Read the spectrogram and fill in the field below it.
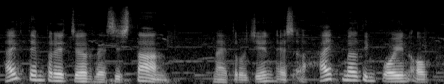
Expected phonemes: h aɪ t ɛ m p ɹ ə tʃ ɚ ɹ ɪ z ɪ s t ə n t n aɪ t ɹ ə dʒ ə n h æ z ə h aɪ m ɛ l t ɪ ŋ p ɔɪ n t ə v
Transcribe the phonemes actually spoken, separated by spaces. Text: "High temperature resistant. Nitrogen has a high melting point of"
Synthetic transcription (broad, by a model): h aɪ t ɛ m p ɹ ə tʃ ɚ ɹ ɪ s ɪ s t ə n n aɪ t ɹ ə dʒ ə n h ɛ s ə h aɪ m ɛ l t ɪ ŋ p ɔɪ n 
